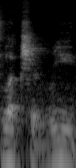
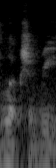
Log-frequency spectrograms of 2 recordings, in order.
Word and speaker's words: LuxuReid: It's LuxuReid.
